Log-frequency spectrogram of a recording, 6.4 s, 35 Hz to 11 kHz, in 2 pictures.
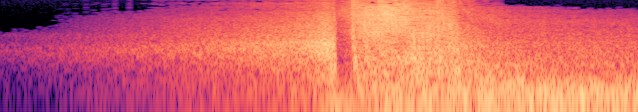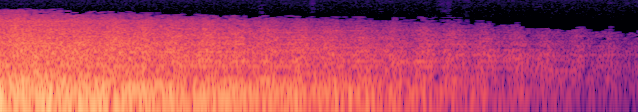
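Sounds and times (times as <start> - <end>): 
sound design cinematic whoosh: 1.2 - 5.9
powerful explosion: 1.6 - 5.8.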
